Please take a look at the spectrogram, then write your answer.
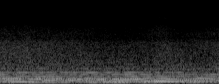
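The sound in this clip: Sea waves wash against a sandy coastal point near the Brittany border in a continuous, even rush of surf. The noise is fairly faint and has no distinct breaks or voices.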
